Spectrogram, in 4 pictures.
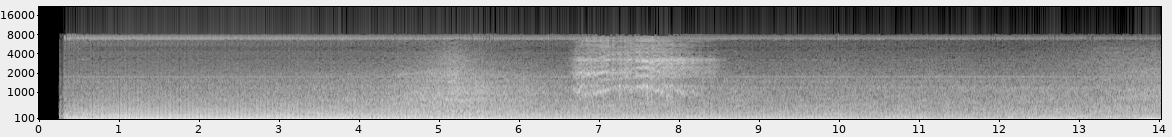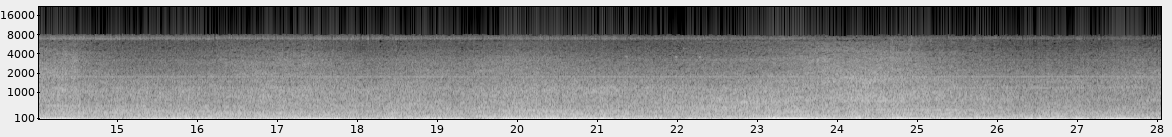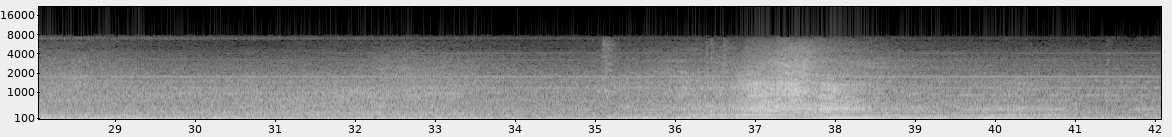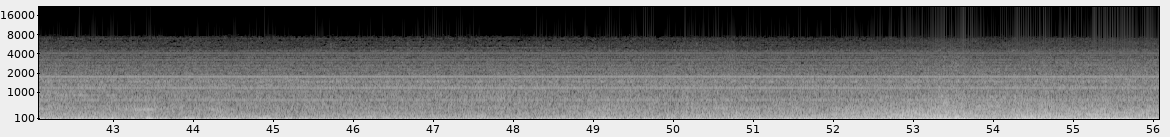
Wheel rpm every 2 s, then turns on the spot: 0, 0, 0, 10, 60, 0, 0, 0, 0, 0, 0, 0, 0, 0, 0, 0, 0, 0, 0, 0, 0, 0, 0, 0, 0, 0, 0, 0.
none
